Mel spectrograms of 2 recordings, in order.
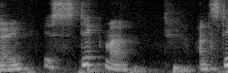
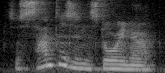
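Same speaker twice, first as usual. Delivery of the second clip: plain reading voice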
